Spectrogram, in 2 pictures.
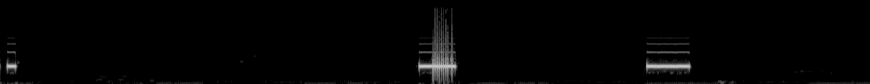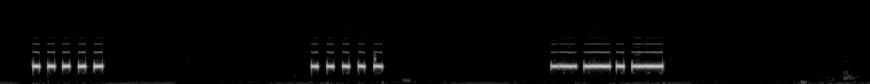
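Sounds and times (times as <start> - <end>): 
morse code beeps: 0.0 - 0.2, 4.2 - 4.6, 6.5 - 6.9, 9.0 - 9.8, 11.8 - 12.6, 14.2 - 15.4.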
